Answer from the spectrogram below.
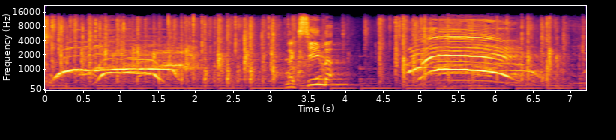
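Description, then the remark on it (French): A group of collège schoolchildren cheers and shouts loudly for a classmate picked to represent their school on Tuesday, with scattered clapping and high-pitched whoops rising and falling in two big bursts, while a voice briefly speaks between them. “on peut l'applaudir.”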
